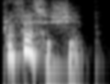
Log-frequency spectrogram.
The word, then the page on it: professorship: British English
